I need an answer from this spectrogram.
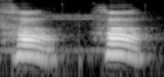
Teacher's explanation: जो महाप्राण उसमें हकार ह की ध्वनि जो होती है वो सुनाई देती है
